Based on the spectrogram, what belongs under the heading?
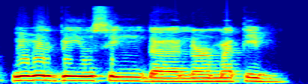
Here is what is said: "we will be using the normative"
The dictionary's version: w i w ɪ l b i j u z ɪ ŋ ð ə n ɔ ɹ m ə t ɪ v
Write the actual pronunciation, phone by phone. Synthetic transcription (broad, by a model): w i w ɪ l b i j u s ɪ ŋ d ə n ɔ ɹ m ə t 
